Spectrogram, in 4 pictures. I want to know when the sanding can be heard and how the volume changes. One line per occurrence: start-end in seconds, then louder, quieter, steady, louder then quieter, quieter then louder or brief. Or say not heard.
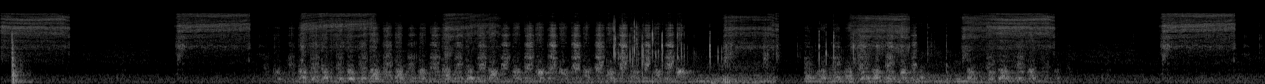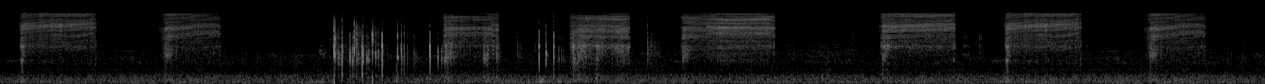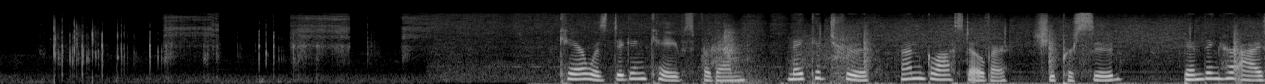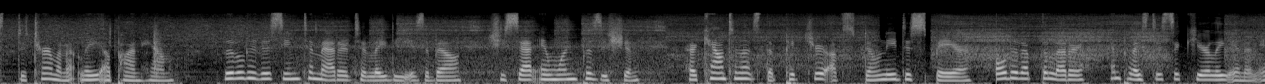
2.6-10.8 steady.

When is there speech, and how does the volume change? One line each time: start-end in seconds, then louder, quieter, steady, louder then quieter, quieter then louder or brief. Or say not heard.
30.9-50.5 steady.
